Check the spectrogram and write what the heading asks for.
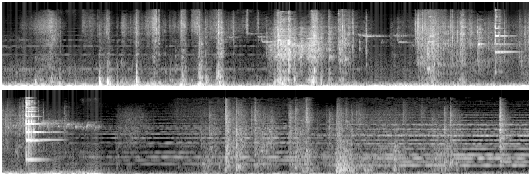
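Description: Film score over rustling crumpled packing paper and objects being handled in a cardboard box, with a couple of bright glassy clinks about five seconds in. A low rumble underneath cuts off about six seconds in, leaving the music and faint rustles.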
